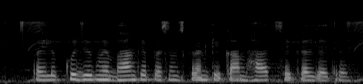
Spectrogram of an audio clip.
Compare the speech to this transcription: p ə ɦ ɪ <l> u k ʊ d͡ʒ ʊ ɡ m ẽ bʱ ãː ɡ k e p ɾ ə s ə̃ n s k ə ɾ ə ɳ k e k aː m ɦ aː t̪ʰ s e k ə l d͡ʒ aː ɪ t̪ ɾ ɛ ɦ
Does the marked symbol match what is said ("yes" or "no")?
yes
